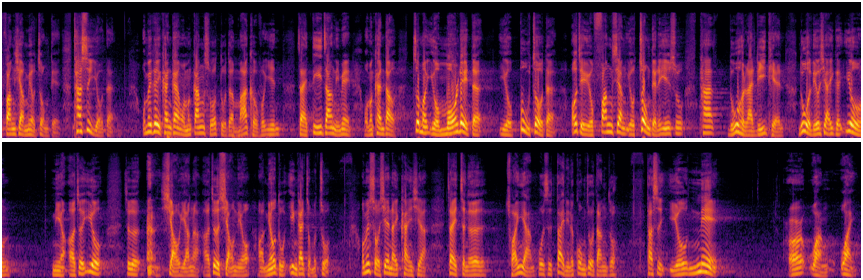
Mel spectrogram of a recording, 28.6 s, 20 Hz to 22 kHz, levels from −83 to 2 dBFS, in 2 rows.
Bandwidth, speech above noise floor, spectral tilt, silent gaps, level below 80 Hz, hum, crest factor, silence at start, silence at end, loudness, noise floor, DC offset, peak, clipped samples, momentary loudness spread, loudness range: 16 kHz; 37 dB; -5 dB/octave; none; -52 dBFS; none; 16 dB; 0 s; 0.1 s; -16 LUFS; -52 dBFS; under 0.1%; 0 dBFS; under 0.1%; 12 LU; 5 LU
